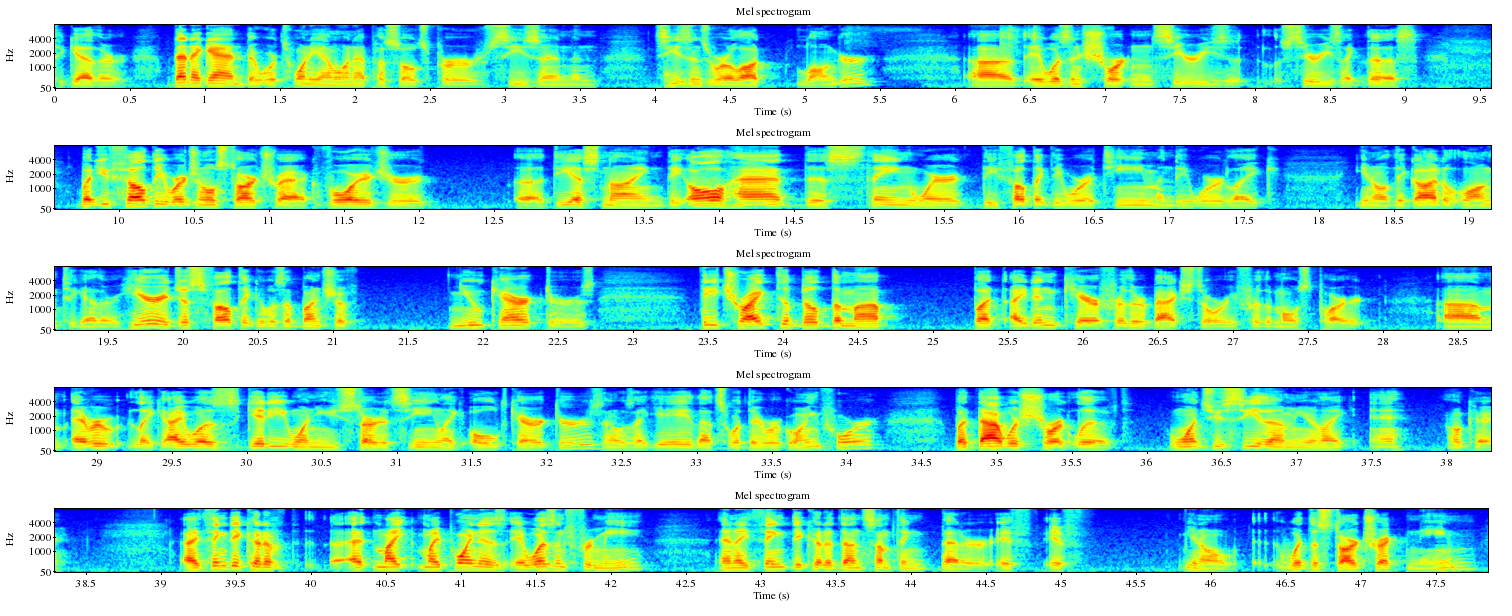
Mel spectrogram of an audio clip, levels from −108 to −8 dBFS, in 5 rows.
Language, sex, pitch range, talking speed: English, male, 105-125 Hz, 190 wpm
